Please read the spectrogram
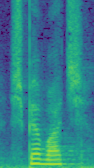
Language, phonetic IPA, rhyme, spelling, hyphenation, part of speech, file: Belarusian, [sʲpʲaˈvat͡sʲ], -at͡sʲ, спяваць, спя‧ваць, verb, Be-спяваць.ogg
- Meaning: 1. to sing (form musical sounds with the voice, perform vocal works) 2. to cluck, whistle 3. to read a poem 4. to perform (an opera part, perform on stage, in the theater as a singer)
